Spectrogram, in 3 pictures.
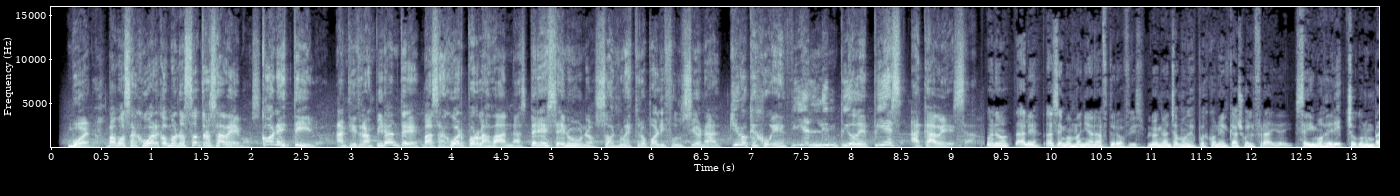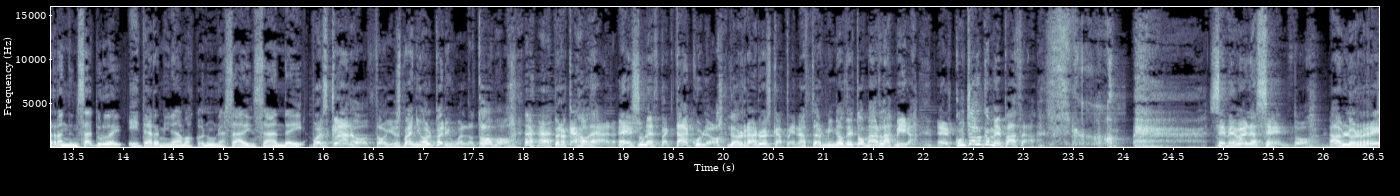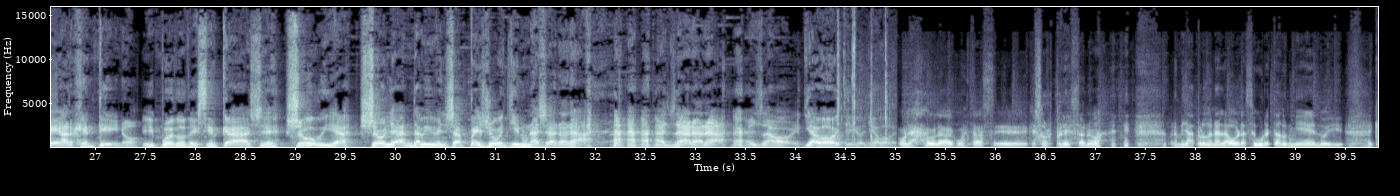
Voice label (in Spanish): comerciales actings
